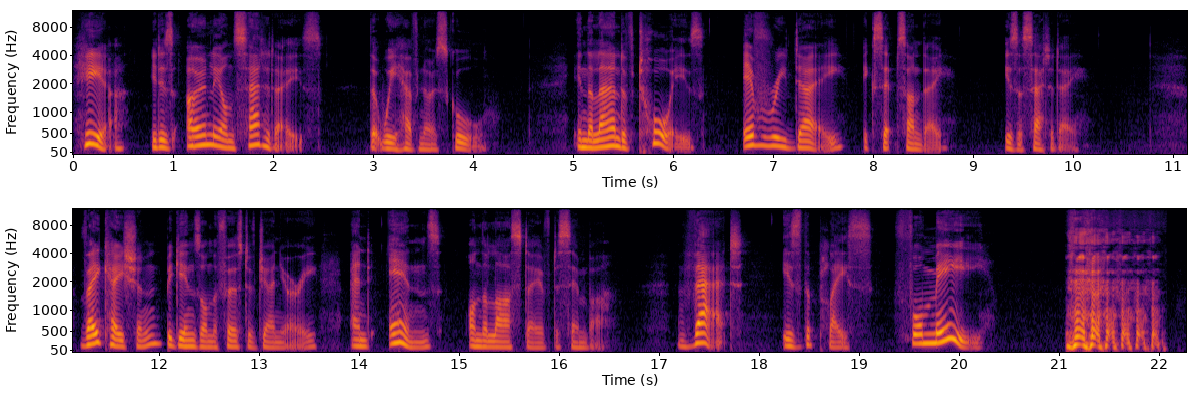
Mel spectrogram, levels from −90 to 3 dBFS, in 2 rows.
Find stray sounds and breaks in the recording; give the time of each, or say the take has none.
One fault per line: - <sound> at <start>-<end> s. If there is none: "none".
- laugh at 21.1-22.1 s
